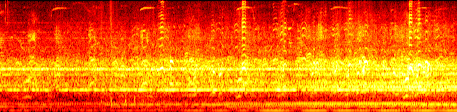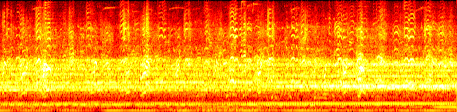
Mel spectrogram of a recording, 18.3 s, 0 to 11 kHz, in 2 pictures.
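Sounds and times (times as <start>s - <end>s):
dense flock of snow geese honking while taking off: 0.0s - 18.2s
steady low rumble: 7.8s - 18.2s.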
